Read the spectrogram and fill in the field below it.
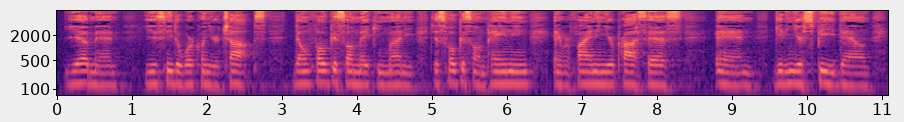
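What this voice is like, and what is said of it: Imitates another person's voice. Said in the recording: “let me get my Nigel impression.”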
